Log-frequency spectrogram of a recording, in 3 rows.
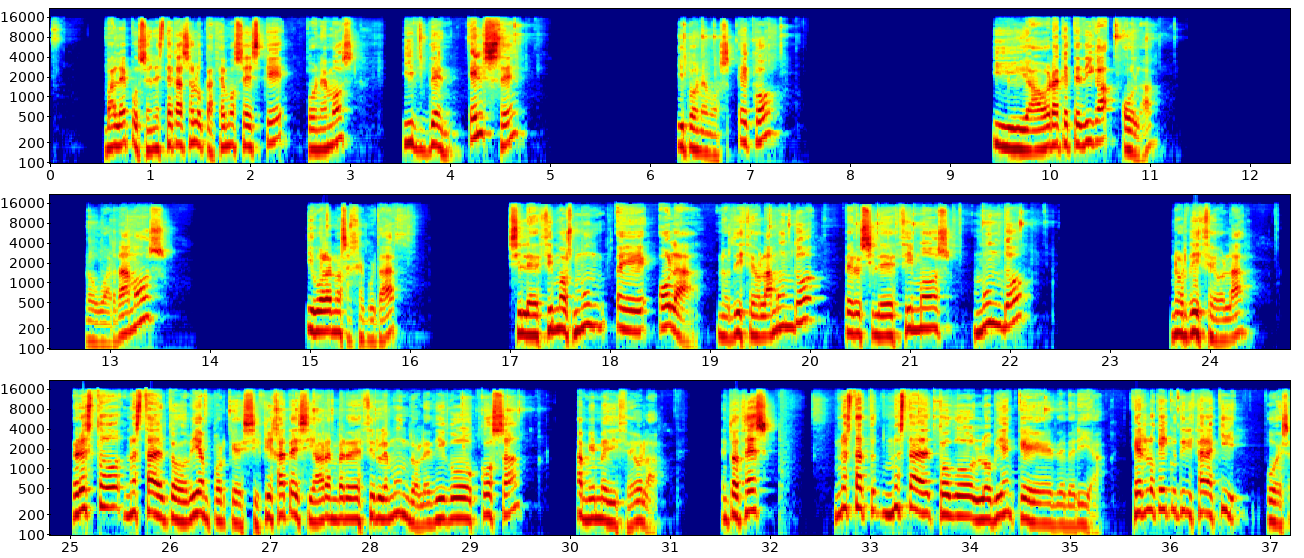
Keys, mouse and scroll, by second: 0.0 typing, 3.4-5.1 typing, 5.6 Return, 6.3-7.8 typing, 10.4-13.3 typing, 14.5 alt+Tab, 15.4 ctrl+p, 15.8 Return, 19.8 ctrl+p, 20.5-23.1 typing, 23.3 Return, 26.6 ctrl+p, 27.0-29.9 typing, 33.7 alt+Tab, 34.7 k, 36.1 h.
